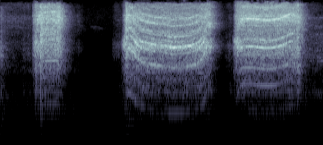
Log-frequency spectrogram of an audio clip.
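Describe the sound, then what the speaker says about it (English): A power drill whirs in three bursts, a short one followed by two longer runs, close and loud with silence between them. "Let's try it with this drill and see how it performs."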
